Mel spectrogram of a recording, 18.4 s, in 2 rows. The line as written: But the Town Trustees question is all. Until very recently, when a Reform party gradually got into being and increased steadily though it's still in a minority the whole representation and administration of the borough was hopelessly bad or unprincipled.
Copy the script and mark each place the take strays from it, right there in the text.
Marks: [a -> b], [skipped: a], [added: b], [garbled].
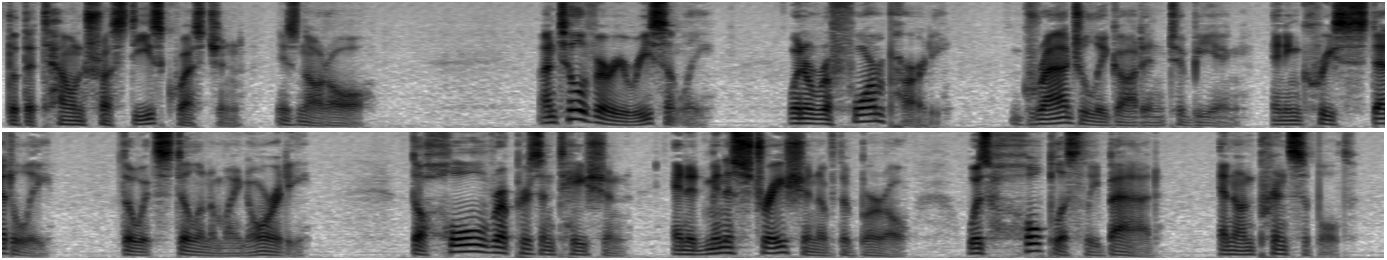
But the Town Trustees question is [added: not] all. Until very recently, when a Reform party gradually got into being and increased steadily though it's still in a minority the whole representation and administration of the borough was hopelessly bad [or -> and] unprincipled.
